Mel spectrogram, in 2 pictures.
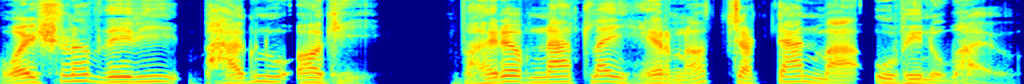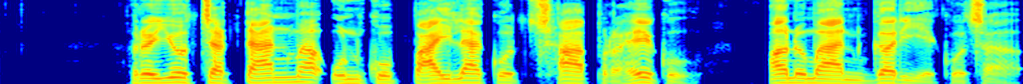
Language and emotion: Nepali, neutral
